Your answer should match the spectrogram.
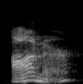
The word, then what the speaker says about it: honor: de mots en anglais où on prononce pas le H c'est le H muux ok donc j'ai une petite liste ici attendez les mots sont our leure air l'héritier Honor l'honneur exhausted crevé ou fatigué très fatigué vehicle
